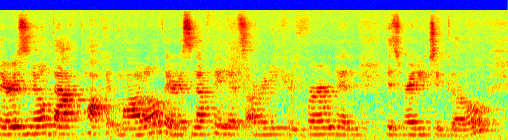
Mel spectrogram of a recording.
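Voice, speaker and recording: The pace is fairly quick. Light background noise and audible room echo come through. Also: woman. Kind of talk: presentation to a group. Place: meeting room. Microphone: camera far.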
